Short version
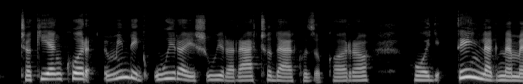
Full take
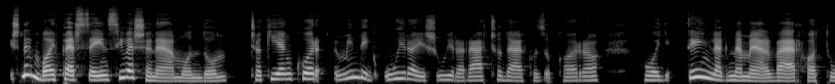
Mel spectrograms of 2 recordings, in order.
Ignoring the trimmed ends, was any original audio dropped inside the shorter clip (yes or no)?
no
